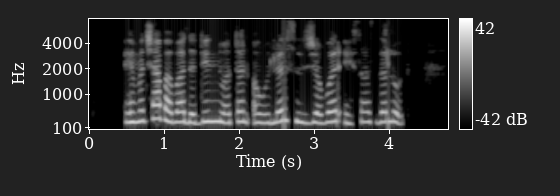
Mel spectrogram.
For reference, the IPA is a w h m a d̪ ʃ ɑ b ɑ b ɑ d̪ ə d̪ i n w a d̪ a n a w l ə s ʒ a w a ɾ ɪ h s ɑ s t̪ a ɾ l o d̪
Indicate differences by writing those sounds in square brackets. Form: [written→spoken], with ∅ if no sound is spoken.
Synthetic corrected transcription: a [w→∅] h m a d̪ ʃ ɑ b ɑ b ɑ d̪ ə d̪ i n w a [d̪→t̪] a n a w l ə s ʒ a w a ɾ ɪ h s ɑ s [t̪→d̪] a ɾ l o d̪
